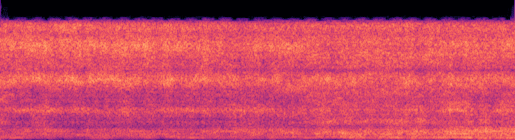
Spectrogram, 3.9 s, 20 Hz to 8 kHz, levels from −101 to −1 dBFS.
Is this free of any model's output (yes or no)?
no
